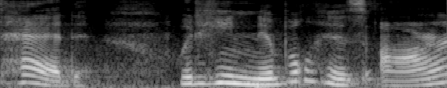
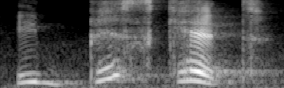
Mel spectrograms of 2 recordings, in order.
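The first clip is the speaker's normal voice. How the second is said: higher, louder, slow puppy cry; excited bark; 7 semitones higher, 5 dB louder than usual. Acted. The puppies spotting the cookie, barking excitedly. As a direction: shout it out like a thrilled pup. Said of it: "they barked".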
